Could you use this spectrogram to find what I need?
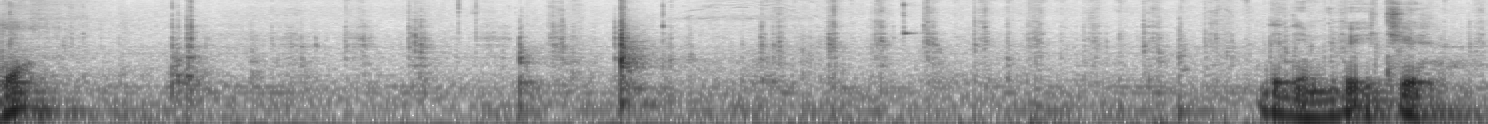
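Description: Small plastic plugs click and rattle as they are pushed onto pins.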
